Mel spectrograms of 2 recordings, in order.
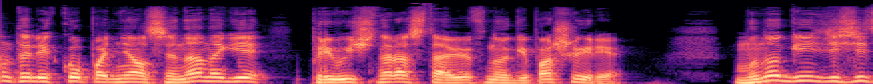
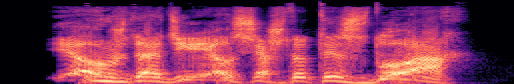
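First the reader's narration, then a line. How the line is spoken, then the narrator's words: Hoarse, disappointed rasp. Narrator (Russian): с явным разочарованием прохрипел колдун-полуавтомат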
